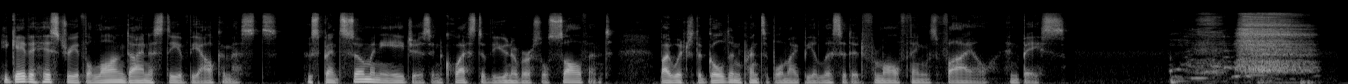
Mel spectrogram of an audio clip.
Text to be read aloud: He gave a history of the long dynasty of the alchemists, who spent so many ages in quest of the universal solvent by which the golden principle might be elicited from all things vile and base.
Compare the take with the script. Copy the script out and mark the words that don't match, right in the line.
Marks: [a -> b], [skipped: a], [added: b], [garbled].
He gave a history of the long dynasty of the alchemists, who spent so many ages in quest of the universal solvent by which the golden principle might be elicited from all things vile and base.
